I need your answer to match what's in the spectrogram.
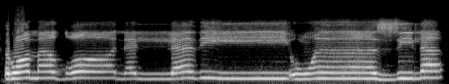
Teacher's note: الف مد آیا ہے، 2 کاؤنٹ لمبا کریں گے۔ نون کو ہم نے لام کے ساتھ ملا دینا ہے، حمزۃ الوصل ہمارا ڈراپ ہو جائے گا۔ دال باریک لائٹ لیٹر ہے، یہاں پہ ہمیں مد دکھ رہی ہے، ڈسکنیکٹڈ مد ہے، مد منفصل۔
